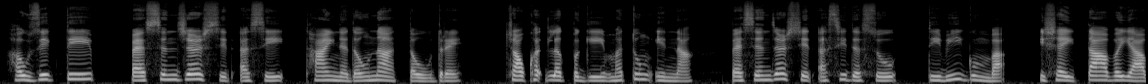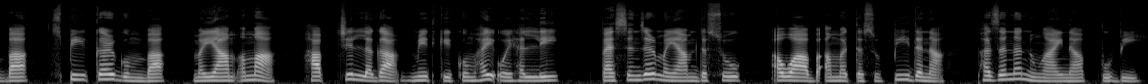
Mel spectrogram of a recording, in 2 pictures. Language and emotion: Manipuri, neutral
